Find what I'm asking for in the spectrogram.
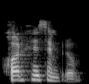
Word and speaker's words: Jorge Semprún: Jorge Semprún.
